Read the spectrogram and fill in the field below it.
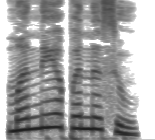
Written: ಮನ್ನೆಯಪನ್ನಸು

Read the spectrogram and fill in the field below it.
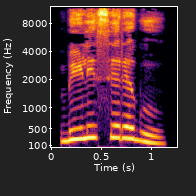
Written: ಬಿಳಿಸೆರಗು

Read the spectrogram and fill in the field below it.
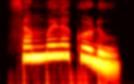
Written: ಸಂಬಳಕೊಡು

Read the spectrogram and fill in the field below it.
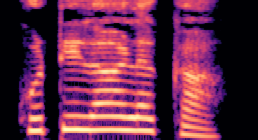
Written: ಕುಟಿಳಾಳಕಿ

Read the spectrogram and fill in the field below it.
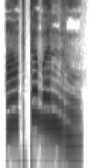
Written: ಆಪ್ತಬಂಧು

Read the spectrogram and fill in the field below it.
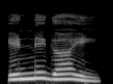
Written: ಎಣ್ಗಯ್

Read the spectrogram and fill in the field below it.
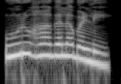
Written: ಊರುಹಾಗಲಬಳ್ಳಿ

